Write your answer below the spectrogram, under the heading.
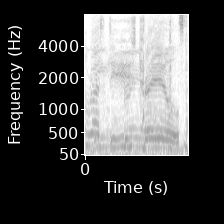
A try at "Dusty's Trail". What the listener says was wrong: It's Dusty's Trail, not Rusty's Trail.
